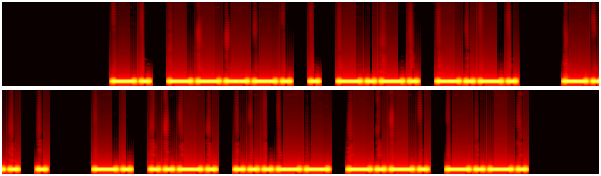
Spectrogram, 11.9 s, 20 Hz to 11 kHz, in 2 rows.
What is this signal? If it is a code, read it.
Morse code, heard as a keyed tone, about 17 wpm, 700 Hz. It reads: N9ECC DE NF3CC
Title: USA Callsign DE Callsign 17wpm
